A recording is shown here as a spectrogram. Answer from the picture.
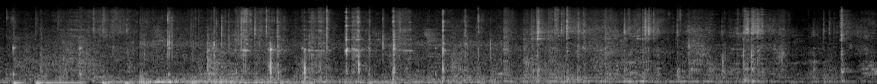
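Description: Wooden spatula stirring and scraping in a metal wok of fried chicken feet and crispy fried garlic, with irregular clacks against the pan and a light sizzle; the stirring tails off near the end.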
